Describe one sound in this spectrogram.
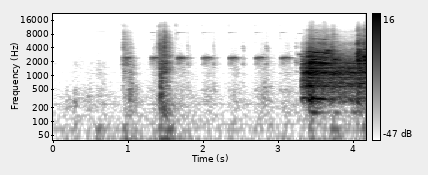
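A radio transmitter beeps several times in quick succession.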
